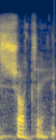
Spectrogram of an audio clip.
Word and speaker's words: Sotte: Og jeg har, øh, jeg, jeg har lovet på opfordring at lave et lille bitte udtalekursus. Han bliver bare kaldt Sotte.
